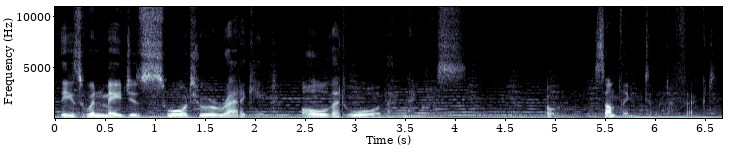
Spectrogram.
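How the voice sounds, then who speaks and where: A man's voice: mid-range voice, expressive, a little slow, natural voice. Man acting a theatrical, swooping, sardonic mage. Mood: thoughtful. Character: smug, theatrical male mage, sardonic and condescending. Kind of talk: fantasy audio drama acting. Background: faint music.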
